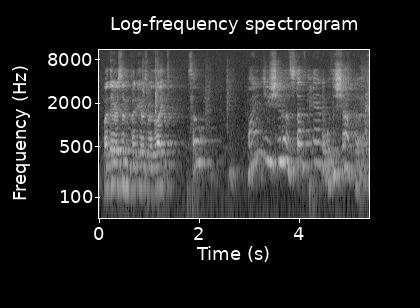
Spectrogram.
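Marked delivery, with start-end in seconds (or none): 1.8-5.3 pitched way up, amused question; high laughing coworkers. Retold or imitated. Coworkers asking about the panda video, high and laughing. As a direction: ask it with baffled giggling.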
